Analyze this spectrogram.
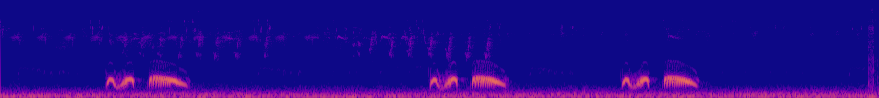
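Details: Spotted dove calling, used for luring wild doves: three low, mellow cooing phrases, each a short double coo followed by a longer rolling coo, spaced about two and a half seconds apart, with faint high chirps and low background rumble.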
